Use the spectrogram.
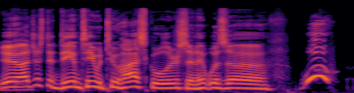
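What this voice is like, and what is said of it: Put-on Southern accent. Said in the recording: “Did you give him a southern accent?”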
